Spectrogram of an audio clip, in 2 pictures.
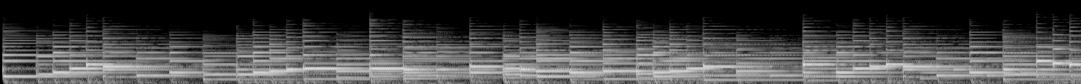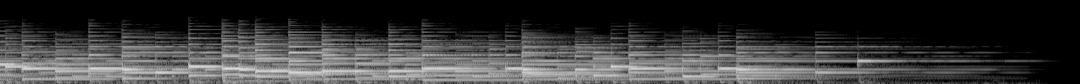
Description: Wonder Waltz; PlusFourSix; Lars Edvall

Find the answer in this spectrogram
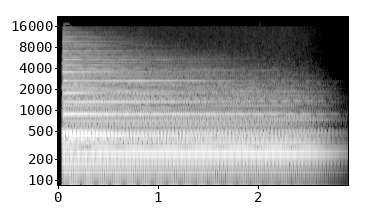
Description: Harpsichord, phone; LG

